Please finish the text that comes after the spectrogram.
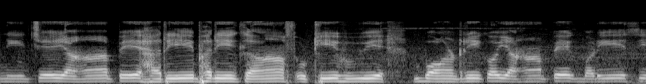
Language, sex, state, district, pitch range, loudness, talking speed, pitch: Hindi, male, Chandigarh, Chandigarh, 135-145 Hz, -15 LUFS, 150 wpm, 140 Hz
